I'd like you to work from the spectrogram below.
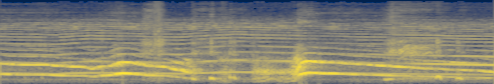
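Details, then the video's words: Beagle named Lily howling in response to a fire truck siren, drawn-out wavering howls that swell, bend upward and slide back down, with a short break of broken whimpering before a fresh falling howl. "Lily howling at fire truck siren sound"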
